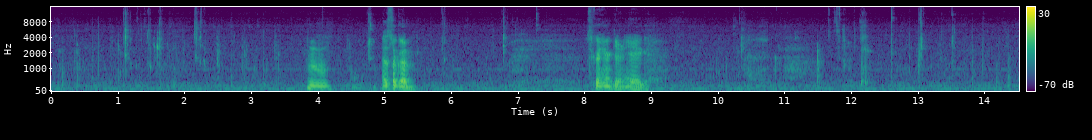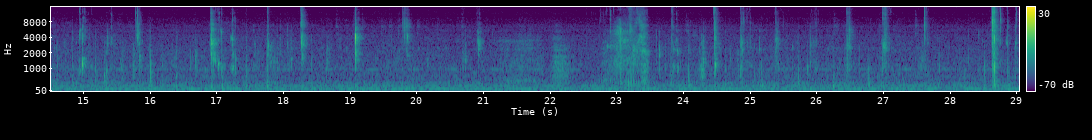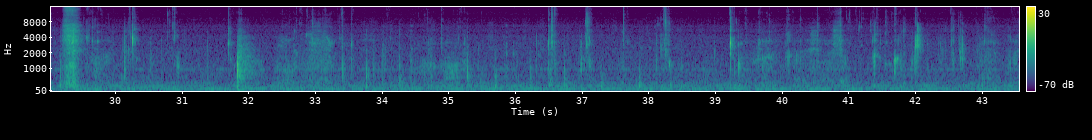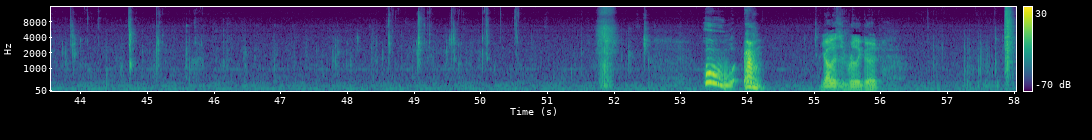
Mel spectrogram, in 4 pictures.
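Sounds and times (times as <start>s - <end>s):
chewing and biting food: 0.0s - 3.7s, 10.0s - 21.2s, 22.8s - 31.8s, 32.4s - 52.7s
wet mouth clicks: 57.2s - 58.0s.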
